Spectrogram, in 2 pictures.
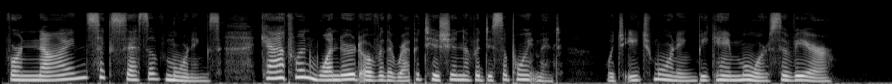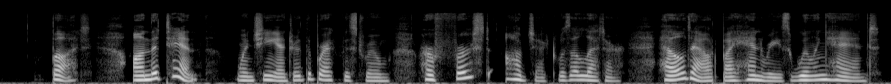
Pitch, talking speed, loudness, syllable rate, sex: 205 Hz, 135 wpm, -18 LUFS, 4.8 syllables/s, female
